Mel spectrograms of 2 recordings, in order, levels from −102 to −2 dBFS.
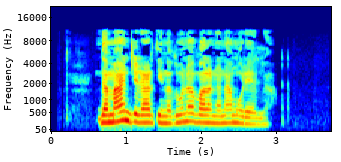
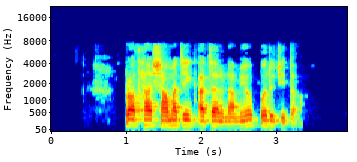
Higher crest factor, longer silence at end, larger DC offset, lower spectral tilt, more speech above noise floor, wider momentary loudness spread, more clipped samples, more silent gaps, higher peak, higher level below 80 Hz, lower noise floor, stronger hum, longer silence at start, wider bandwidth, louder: about the same, 22 dB vs 20 dB; first, 0.85 s vs 0.65 s; neither; about the same, -4 dB/octave vs -4 dB/octave; second, 57 dB vs 65 dB; first, 14 LU vs 11 LU; neither; neither; about the same, 0 dBFS vs -2 dBFS; second, -72 dBFS vs -66 dBFS; second, -76 dBFS vs -83 dBFS; neither; second, 0.6 s vs 1 s; first, 11.5 kHz vs 7.8 kHz; about the same, -20 LUFS vs -19 LUFS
